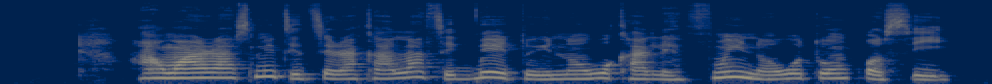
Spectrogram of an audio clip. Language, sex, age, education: Yoruba, female, 30-45, tertiary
